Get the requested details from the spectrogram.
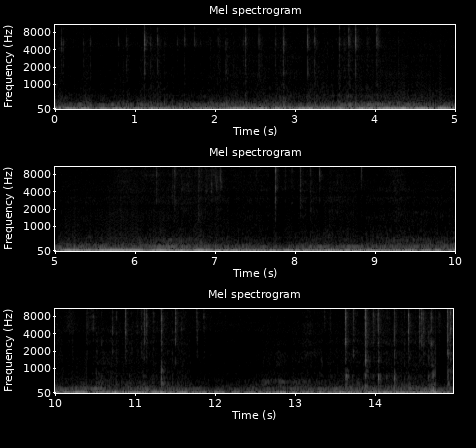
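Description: Fingertips move from the palm rest of a MacBook to fast typing on its plastic keys, set in an aluminium body. Quick, irregular bright clicks patter over a steady low hum that dominates the sound.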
